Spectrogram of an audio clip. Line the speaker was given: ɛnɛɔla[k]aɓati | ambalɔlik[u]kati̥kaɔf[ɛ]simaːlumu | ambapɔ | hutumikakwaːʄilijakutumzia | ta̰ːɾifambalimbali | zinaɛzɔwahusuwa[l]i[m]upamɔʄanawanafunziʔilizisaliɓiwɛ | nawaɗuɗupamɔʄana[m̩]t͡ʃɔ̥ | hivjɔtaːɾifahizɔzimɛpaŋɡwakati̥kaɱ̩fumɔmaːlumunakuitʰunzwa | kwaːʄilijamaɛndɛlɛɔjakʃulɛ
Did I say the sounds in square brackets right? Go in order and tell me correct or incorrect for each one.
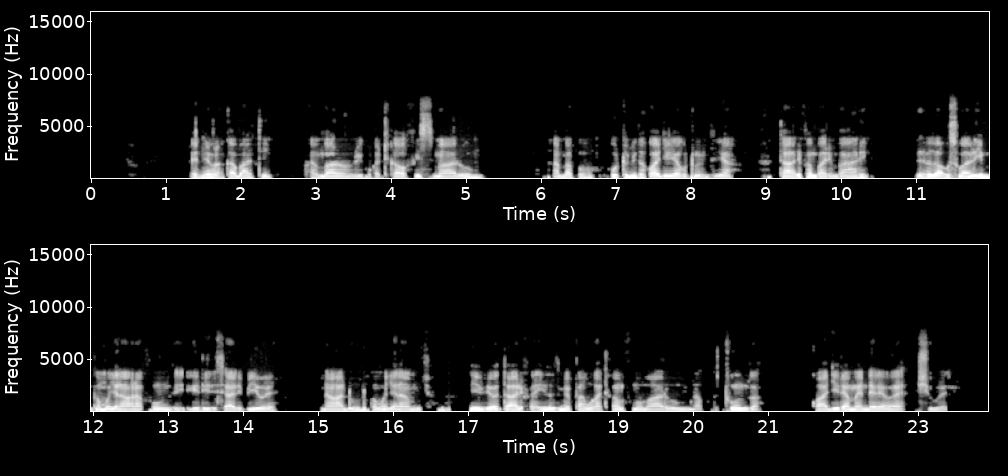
correct, incorrect: ɔ, incorrect: i, correct, correct, correct

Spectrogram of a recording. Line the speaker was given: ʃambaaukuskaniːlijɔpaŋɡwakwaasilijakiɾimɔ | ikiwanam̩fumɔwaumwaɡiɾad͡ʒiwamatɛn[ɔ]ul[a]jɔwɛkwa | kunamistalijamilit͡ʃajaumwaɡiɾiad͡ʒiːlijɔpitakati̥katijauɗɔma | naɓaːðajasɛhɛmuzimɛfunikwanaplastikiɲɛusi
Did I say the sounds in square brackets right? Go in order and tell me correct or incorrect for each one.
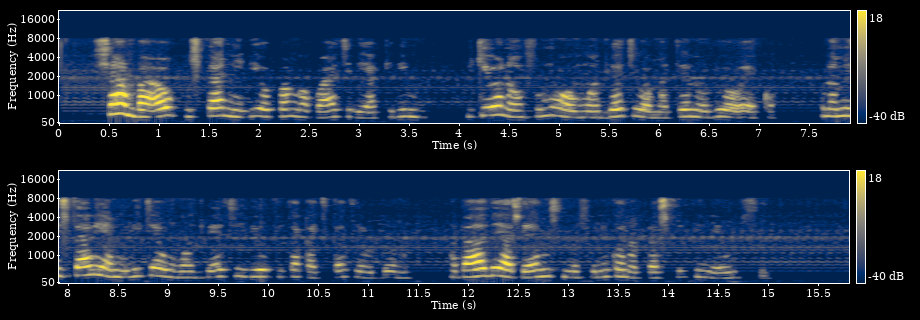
correct, incorrect: i

